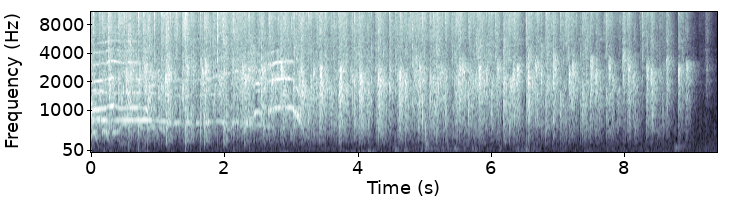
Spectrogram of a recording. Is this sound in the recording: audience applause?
yes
